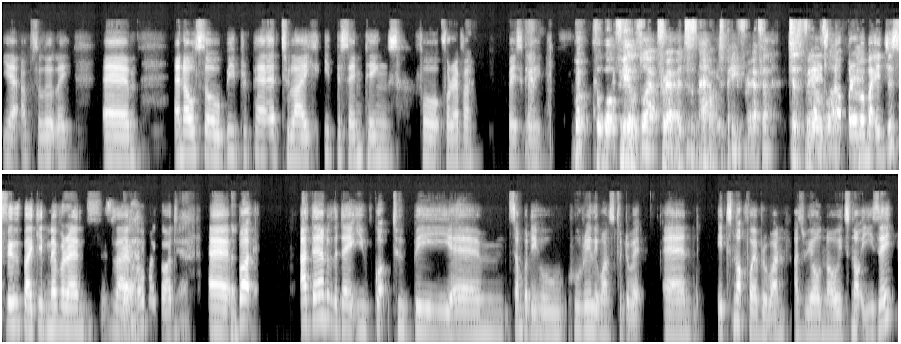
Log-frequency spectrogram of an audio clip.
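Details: Adult speaker; normal voice.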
